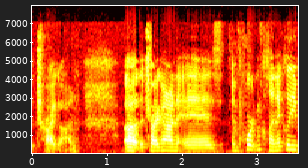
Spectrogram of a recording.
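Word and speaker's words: trigone: is called the trigon i think i pronounce it try guinea on the last a couple slides ago but it's the trigon the trigon is important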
